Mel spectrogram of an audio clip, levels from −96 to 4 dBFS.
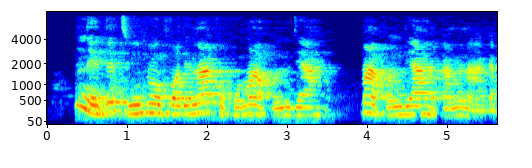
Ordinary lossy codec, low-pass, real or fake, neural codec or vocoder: MP3, 64 kbps; 7.2 kHz; real; none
